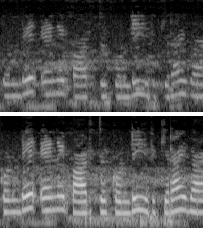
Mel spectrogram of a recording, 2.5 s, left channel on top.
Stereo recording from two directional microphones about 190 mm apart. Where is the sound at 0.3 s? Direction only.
25° right (ahead or behind).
